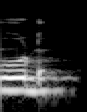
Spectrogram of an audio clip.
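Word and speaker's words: would: उसी प्रकार वुड वुड में भी एल का उच्चारण नहीं होता।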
